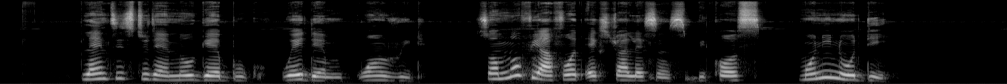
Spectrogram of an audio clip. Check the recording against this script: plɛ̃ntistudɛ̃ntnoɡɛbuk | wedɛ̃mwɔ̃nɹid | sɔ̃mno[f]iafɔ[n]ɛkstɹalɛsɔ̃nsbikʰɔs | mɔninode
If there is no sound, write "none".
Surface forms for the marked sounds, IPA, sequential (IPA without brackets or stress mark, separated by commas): f, d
